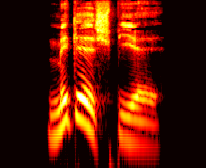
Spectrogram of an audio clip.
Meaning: middlegame
- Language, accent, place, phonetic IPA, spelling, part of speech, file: German, Germany, Berlin, [ˈmɪtl̩ˌʃpiːl], Mittelspiel, noun, De-Mittelspiel.ogg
